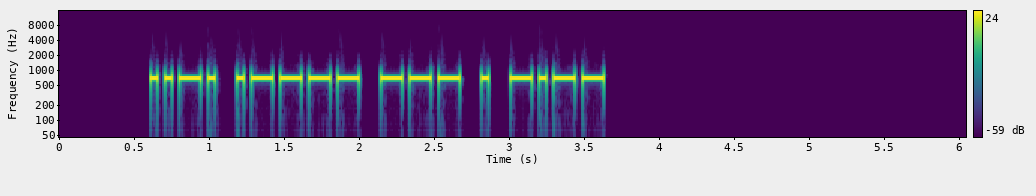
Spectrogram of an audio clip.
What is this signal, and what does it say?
Morse code, heard as a keyed tone, about 25 wpm, 700 Hz. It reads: F1OEY
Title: DXCC-100 Call Signs - 5 Characters - Repeated 3x - 25wpm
